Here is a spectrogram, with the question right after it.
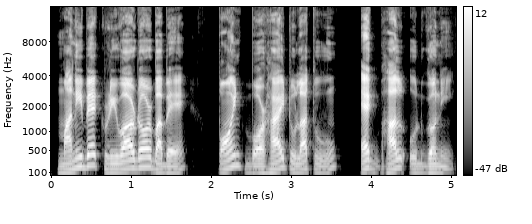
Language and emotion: Assamese, neutral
